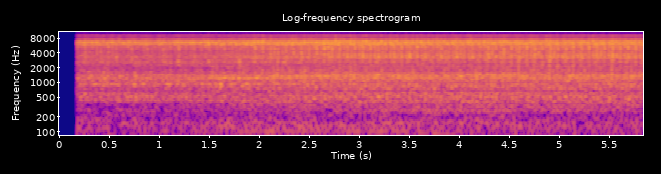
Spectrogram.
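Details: Idle after switching to Motul 5W30 oil, which made the valve ticking disappear: even idle with a steady airy hiss and no distinct top-end ticking; normal idle.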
